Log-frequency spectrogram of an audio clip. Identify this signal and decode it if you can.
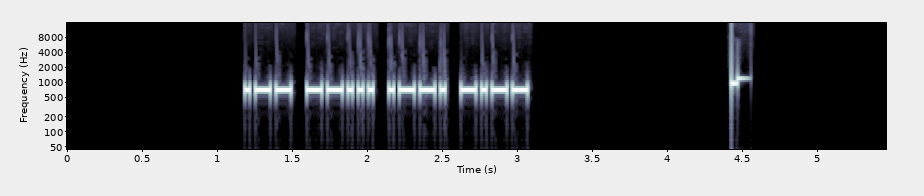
Morse code, heard as a keyed tone, about 36 wpm, 700 Hz. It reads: W7PY
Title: USA Call Signs - 4 Characters - 4x Character Spacing - 35wpm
